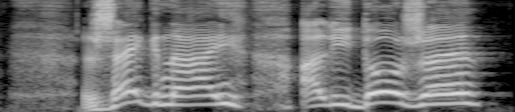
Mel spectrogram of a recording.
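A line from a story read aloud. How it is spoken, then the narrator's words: Shout. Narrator (Polish): krzyknął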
